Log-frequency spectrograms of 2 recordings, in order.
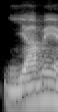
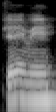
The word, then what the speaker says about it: Jami: Uh, well, I'm um Yummy or in English, Jamie, depends on how you want to pronounce it.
